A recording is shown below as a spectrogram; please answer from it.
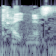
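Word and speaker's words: chitinous: kitness um plating and yes it is pronounced kitness that scientific way to say it and the Zerg carrus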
